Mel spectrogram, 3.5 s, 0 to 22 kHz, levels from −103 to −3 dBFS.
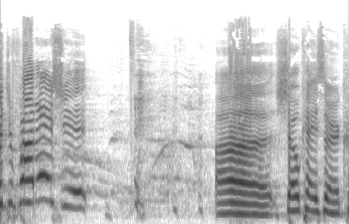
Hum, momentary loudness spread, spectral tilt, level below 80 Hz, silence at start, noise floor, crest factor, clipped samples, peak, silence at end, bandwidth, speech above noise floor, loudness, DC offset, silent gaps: none; 22 LU; -4 dB/octave; -68 dBFS; 0 s; -57 dBFS; 20 dB; under 0.1%; -14 dBFS; 0 s; 16.5 kHz; 25 dB; -32 LUFS; under 0.1%; none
